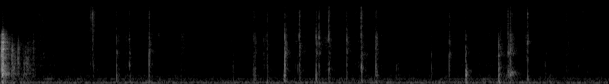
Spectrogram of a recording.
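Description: Tarot cards being handled and shuffled on a wooden table: one sharp tap right at the start, then a run of quick irregular card clicks and flicks, busiest in the middle.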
